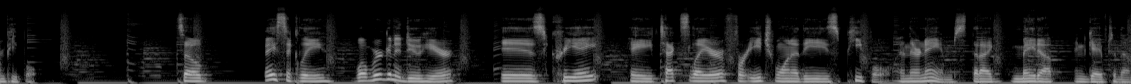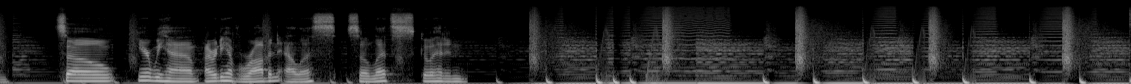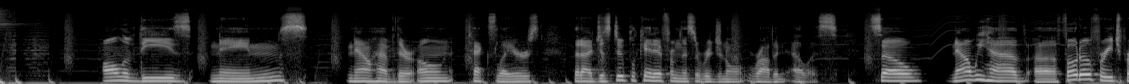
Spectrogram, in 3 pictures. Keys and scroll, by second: 15.9-17.2 typing, 18.0 super+c, 18.1 Return, 19.7 super+Return, 21.1 super+a, 21.2 super+c, 21.3 Return, 22.9 super+Return.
